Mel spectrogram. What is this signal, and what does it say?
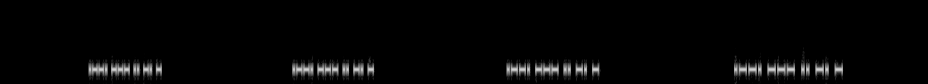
Morse code, heard as a keyed tone, about 62 wpm, 700 Hz. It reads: POINT POINT POINT POINT
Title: Speed-Racing Top 200 Words 50wpm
